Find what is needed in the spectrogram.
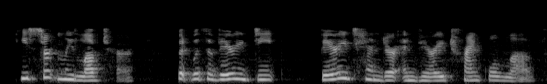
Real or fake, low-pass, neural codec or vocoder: fake; 5.4 kHz; vocoder, 44.1 kHz, 80 mel bands, Vocos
